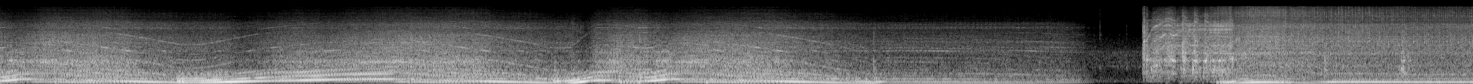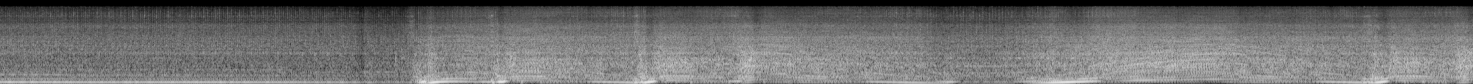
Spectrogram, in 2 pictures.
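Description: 2015 Nissan GT-R's twin-turbo V6 revved repeatedly in quick blips that rise and fall, heard at the quad exhaust tips. After a short break about eleven seconds in, it idles steadily for several seconds, then is blipped again several times in the engine bay.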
